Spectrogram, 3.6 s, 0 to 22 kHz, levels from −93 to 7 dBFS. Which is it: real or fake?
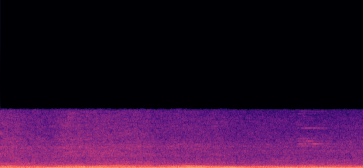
real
